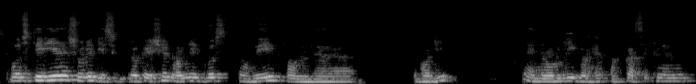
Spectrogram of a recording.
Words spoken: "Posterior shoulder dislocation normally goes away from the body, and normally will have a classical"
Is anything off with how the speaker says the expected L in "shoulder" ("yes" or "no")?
yes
